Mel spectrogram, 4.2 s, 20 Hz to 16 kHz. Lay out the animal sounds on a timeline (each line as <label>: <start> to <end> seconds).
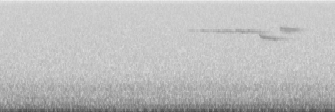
Black-throated Green Warbler (Setophaga virens): 2.2 to 3.8 seconds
